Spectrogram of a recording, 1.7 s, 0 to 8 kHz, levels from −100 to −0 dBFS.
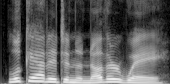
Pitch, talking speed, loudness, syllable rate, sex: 220 Hz, 210 wpm, -14 LUFS, 5.2 syllables/s, female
